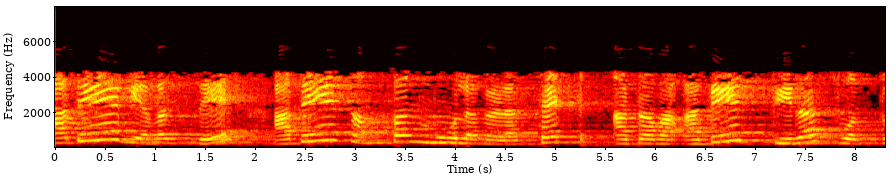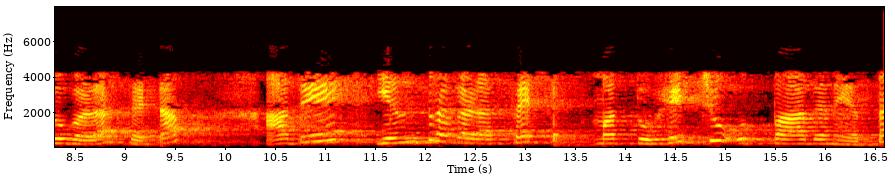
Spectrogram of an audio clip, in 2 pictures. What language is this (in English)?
Kannada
